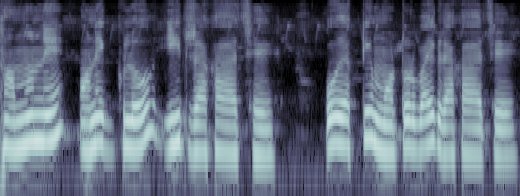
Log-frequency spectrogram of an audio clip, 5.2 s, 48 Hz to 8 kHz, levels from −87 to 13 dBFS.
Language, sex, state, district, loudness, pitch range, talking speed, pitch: Bengali, male, West Bengal, Cooch Behar, -12 LUFS, 145-185 Hz, 125 wpm, 165 Hz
